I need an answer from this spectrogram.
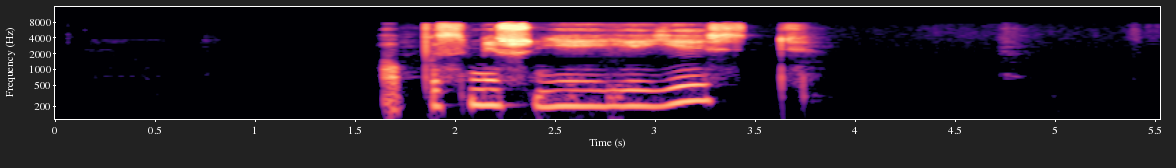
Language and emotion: Russian, sad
